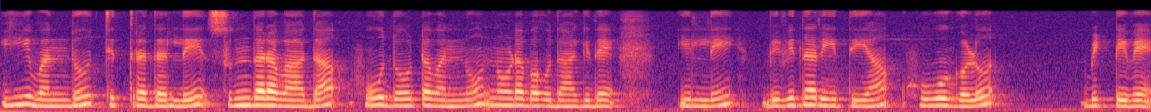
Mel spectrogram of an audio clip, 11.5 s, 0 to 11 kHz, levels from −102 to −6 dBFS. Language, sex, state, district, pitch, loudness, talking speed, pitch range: Kannada, female, Karnataka, Dharwad, 195 Hz, -18 LUFS, 55 wpm, 180-215 Hz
